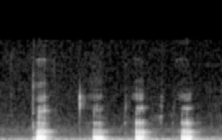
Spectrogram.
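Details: Man with severe Tourette syndrome, raven/crow-like vocal tic lasting two to three hours, hurting his throat and leaving him temporarily unable to talk; vocal tics (Tourette syndrome).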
